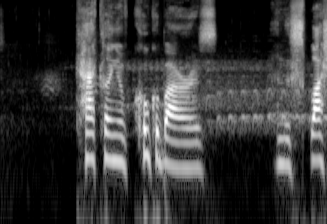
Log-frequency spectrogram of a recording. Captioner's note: bird cackling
